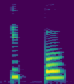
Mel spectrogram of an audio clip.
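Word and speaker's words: 一本: hon / pon / bon Only 3 to say "bon" 1/6/8/10 to say "pon" Words in front of "pon" will not be pronounced It's pronounced "Ippon" instead of "Itipon", so be careful The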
